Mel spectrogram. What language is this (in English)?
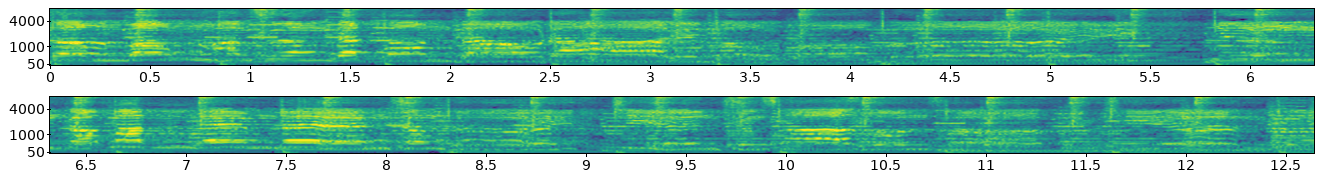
Vietnamese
